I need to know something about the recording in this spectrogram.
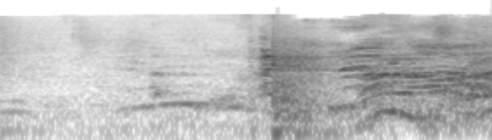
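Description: A weightlifter's feet stamp onto the platform as he drives the barbell overhead into a split jerk, a single sharp impact a little past halfway, with voices shouting around it.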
